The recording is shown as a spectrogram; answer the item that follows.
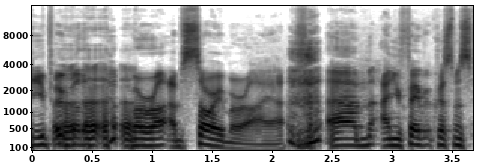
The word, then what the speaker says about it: Mariah: wrong and then you put Mar I'm sorry Mariah um and your favorite Christmas film uh oh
